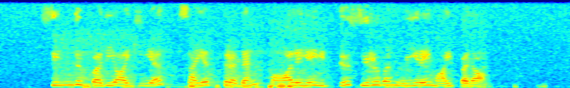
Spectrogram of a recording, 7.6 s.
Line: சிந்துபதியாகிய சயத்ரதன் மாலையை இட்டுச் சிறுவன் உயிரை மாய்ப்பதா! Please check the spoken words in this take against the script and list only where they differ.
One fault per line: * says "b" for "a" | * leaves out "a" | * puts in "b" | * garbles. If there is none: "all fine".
all fine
